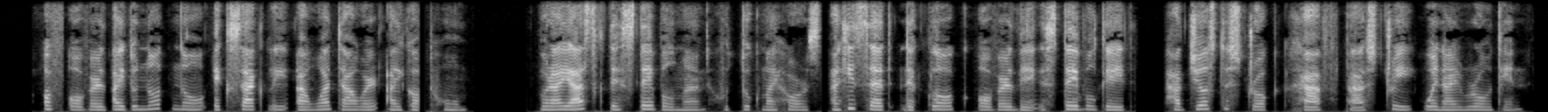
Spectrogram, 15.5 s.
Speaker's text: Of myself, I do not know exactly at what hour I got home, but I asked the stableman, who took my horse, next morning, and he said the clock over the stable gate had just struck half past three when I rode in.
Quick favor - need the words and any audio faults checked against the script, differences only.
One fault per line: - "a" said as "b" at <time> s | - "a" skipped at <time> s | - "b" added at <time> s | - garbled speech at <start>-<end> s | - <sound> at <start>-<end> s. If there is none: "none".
- "myself" said as "over" at 0.7 s
- dropout at 4.2-4.3 s
- "next morning" skipped at 8.2 s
